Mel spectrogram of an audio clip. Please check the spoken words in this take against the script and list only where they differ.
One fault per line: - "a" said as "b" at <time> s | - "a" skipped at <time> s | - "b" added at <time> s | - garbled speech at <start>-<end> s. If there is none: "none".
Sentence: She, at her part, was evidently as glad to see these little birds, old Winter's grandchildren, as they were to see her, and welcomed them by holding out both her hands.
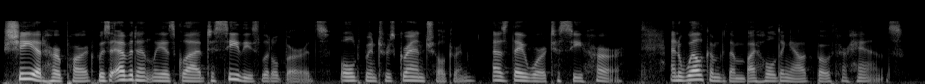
none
